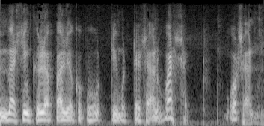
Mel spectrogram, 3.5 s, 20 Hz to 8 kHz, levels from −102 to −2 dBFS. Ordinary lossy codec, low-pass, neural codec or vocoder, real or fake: AAC, 48 kbps; 7.2 kHz; vocoder, 22.05 kHz, 80 mel bands, WaveNeXt; fake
